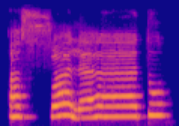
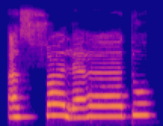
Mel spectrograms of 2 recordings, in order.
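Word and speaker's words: الصلاة: That letter, blank vowel, will not be pronounced at all. So let's take a look at this example here. As-salatu. As-salatu.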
